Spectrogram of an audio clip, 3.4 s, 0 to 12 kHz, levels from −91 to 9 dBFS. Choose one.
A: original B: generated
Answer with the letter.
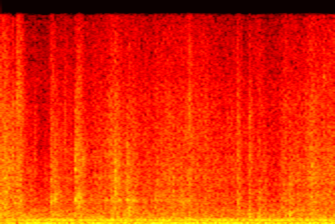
A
